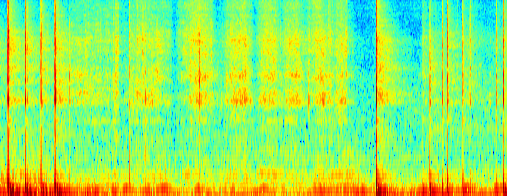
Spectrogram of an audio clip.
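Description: Long painted nails tap and scratch along the side of a small, slim red Coca-Cola aluminium can held in one hand. Sharp, bright clicking taps come in quick bursts at the start and end, with a soft, low scratching rub filling the gaps between them.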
